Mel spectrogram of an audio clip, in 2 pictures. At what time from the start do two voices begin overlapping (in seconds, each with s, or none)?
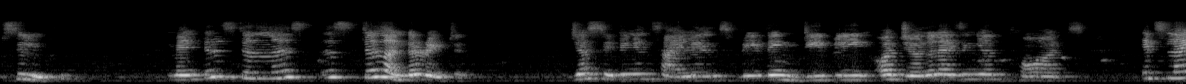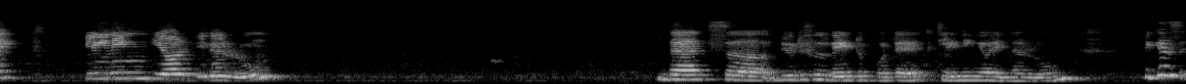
none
